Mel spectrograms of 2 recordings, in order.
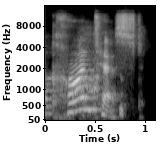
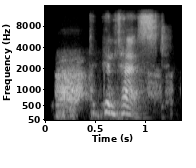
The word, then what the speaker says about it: contest: c-o-n-t-e-s-t yes correct yes a contest you have to emphasize and then if it's a verb i think otto said it it's um to contest a contest to contest so if i am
